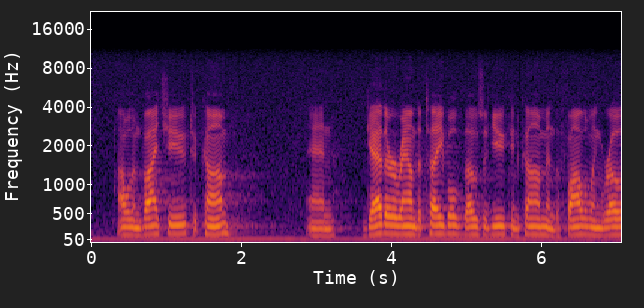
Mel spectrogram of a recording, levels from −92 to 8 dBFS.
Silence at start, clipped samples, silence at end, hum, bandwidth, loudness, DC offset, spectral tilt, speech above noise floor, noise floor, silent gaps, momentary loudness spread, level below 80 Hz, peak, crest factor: 0.35 s; under 0.1%; 0 s; none; 10.5 kHz; -24 LUFS; under 0.1%; -6.5 dB/octave; 23 dB; -47 dBFS; none; 10 LU; -48 dBFS; -6 dBFS; 18 dB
